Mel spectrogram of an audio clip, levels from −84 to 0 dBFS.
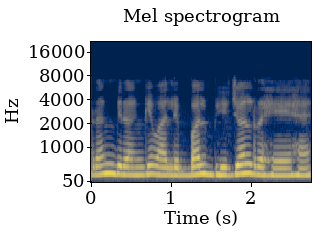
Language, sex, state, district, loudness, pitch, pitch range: Hindi, female, Jharkhand, Garhwa, -14 LUFS, 225 Hz, 215-240 Hz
